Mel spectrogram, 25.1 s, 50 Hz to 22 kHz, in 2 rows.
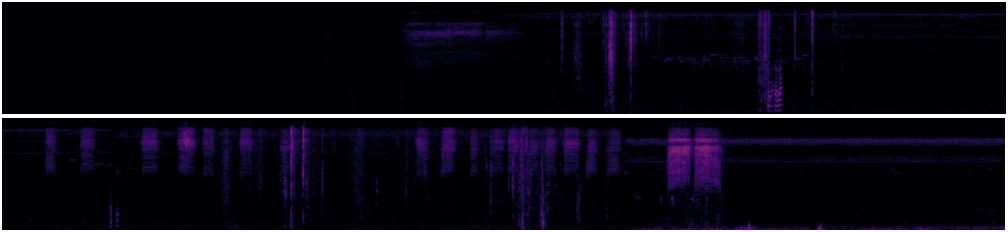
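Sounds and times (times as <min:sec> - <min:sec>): insect drone: 0:05.0 - 0:25.0
parrot shrill chirps: 0:20.9 - 0:21.6.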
